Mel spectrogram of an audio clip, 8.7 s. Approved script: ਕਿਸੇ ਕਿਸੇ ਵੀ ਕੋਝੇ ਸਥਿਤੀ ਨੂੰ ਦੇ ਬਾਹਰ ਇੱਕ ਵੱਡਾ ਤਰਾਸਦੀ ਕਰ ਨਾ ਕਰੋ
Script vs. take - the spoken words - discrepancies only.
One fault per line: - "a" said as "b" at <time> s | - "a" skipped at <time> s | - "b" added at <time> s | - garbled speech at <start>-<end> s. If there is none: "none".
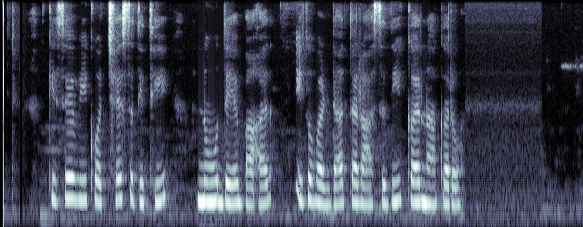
- "ਕਿਸੇ" skipped at 1.1 s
